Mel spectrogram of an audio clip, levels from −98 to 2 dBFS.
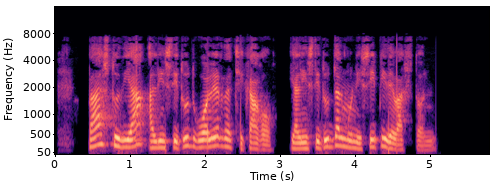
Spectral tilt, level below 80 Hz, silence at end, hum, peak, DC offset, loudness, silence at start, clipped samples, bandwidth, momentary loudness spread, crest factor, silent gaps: -5.5 dB/octave; -56 dBFS; 0.75 s; none; 0 dBFS; under 0.1%; -17 LUFS; 0.15 s; under 0.1%; 7.8 kHz; 12 LU; 16 dB; 0.32-0.44 s, 2.96-3.12 s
